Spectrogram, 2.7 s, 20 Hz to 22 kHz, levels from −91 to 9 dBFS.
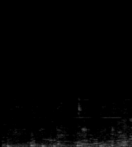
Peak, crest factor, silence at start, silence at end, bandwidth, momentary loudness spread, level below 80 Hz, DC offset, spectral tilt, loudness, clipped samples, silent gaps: -40 dBFS; 18 dB; 0.05 s; 0 s; 7.4 kHz; 6 LU; -90 dBFS; under 0.1%; -6.5 dB/octave; -59 LUFS; under 0.1%; none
